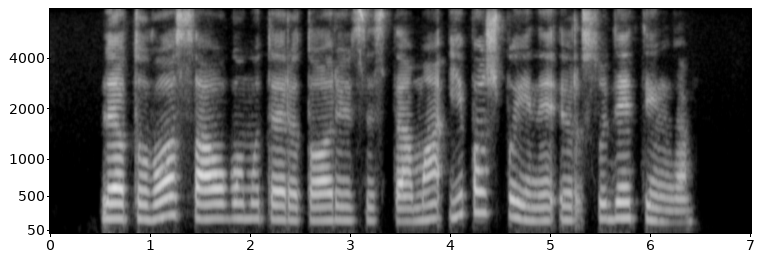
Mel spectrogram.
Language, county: Lithuanian, Šiauliai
